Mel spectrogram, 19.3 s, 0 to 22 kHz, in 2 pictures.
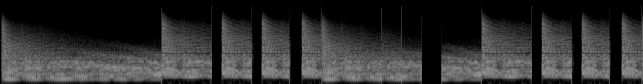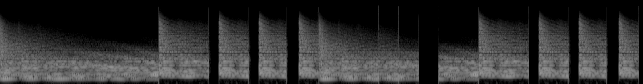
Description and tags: Retro Synth Loop
A loop I recorded and edited with Logic Pro X. Sounds like it could be the start of a rap, but I don't write rap, so here you go.
BPM- 100. Chords- F#m, C#m.
80s, Chopped, Chops, Chord, Eighties, Lead, Logic, Loop, Rap, Synth, Vintage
